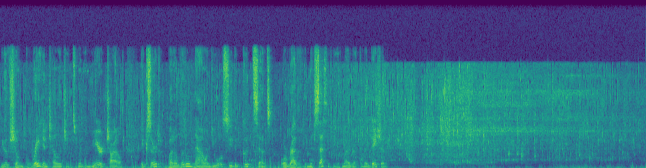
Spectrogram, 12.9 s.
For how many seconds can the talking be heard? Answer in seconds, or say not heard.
8 s.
